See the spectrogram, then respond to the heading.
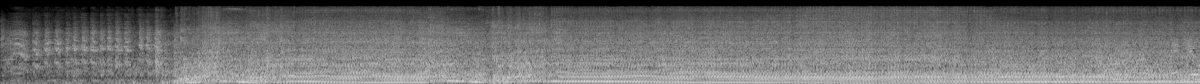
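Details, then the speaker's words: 1982 DOHC Honda CB750 cross-kart engine: catches, then revs sag and wander, stumbling without throttle. Running better but still not right and won't hold idle; cause unconfirmed. "it's definitely running better but it still doesn't feel quite right"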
